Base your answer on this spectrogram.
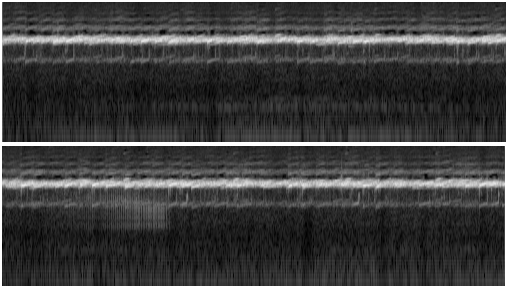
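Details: Spring peepers calling en masse at a frog pond on an early-spring night: a dense, unbroken high-pitched peeping chorus with overlapping piercing notes. A faint low hum lies beneath, and a brief lower burst comes just after six seconds.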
